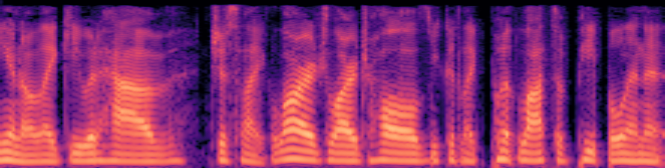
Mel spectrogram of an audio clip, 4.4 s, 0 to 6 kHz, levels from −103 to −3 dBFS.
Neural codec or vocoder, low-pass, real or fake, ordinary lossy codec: none; 5.4 kHz; real; MP3, 48 kbps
